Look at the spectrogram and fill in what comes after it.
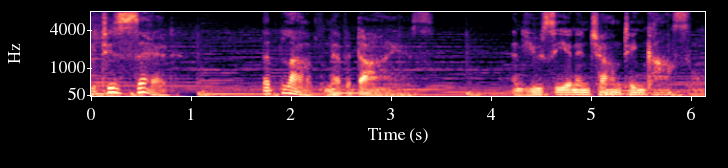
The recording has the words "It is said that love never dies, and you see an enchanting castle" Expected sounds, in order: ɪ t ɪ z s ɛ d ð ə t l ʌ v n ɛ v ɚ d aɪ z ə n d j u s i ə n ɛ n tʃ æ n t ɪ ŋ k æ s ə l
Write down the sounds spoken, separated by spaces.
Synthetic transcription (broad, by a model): ɪ t ɪ z s ɛ d ð ə t l ʌ v n ɛ v ɚ d aɪ z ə n j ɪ s i ə n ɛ n tʃ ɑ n t ɪ ŋ k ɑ s l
